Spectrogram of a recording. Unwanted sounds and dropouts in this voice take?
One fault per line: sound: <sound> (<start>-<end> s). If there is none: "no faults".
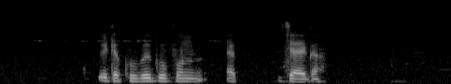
no faults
